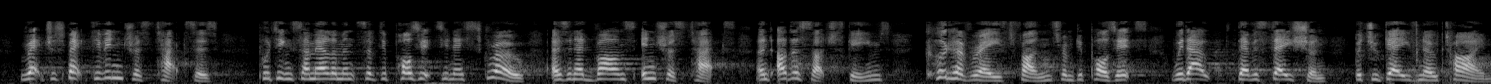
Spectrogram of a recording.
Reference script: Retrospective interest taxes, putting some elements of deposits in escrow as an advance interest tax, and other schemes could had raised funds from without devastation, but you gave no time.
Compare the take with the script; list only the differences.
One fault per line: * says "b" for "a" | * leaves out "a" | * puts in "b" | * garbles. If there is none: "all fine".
* puts in "such"
* says "have" for "had"
* puts in "deposits"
